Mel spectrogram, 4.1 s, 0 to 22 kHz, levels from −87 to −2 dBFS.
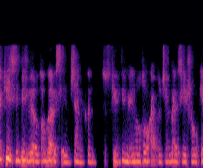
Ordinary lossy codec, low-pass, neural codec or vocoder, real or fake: MP3, 64 kbps; 7.2 kHz; codec, 16 kHz, 1 kbps, FreqCodec, smaller model; fake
